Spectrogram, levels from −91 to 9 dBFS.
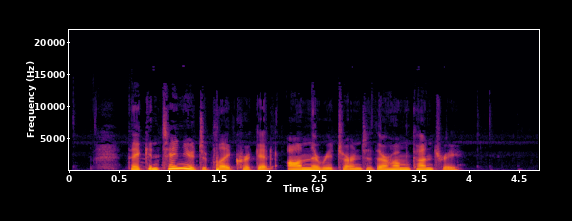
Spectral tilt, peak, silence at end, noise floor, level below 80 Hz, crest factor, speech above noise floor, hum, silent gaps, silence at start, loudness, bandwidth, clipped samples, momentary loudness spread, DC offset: -8 dB/octave; -2 dBFS; 0.8 s; -67 dBFS; -48 dBFS; 16 dB; 51 dB; none; none; 0.6 s; -17 LUFS; 8.4 kHz; under 0.1%; 8 LU; under 0.1%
